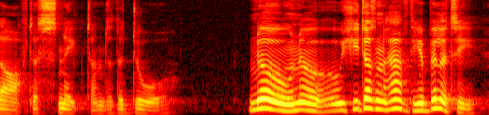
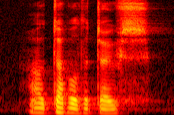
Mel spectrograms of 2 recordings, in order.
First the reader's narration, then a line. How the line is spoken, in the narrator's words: he spoke quietly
